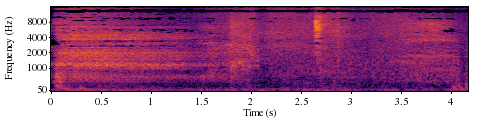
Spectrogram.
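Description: A long breathy exhale close to the microphone, starting suddenly and fading over about two seconds, with a brief faint scuff later on.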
